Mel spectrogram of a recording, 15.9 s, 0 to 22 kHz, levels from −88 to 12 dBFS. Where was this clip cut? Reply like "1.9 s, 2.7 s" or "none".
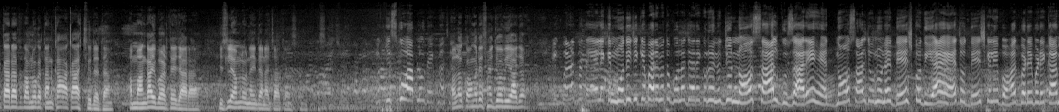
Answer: none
